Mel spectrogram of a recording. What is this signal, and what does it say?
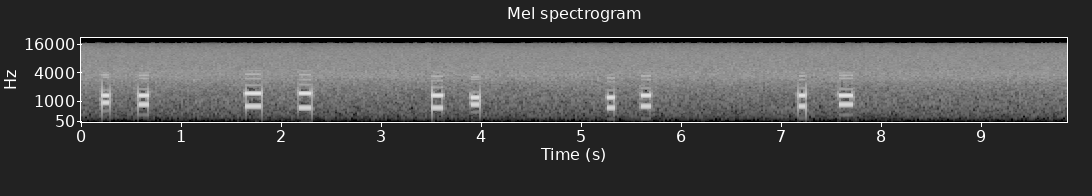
DTMF, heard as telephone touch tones, dialled by hand, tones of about 120 ms. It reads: 08 63 27 15 58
